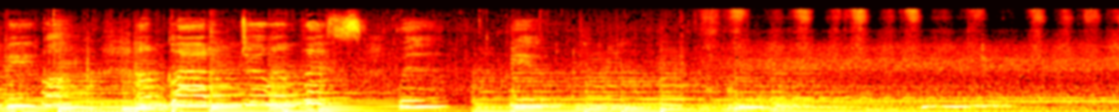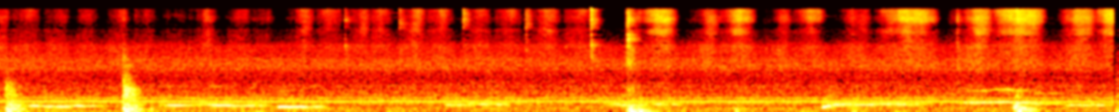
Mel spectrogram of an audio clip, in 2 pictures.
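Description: A sung intro song with acoustic guitar ends about four seconds in. Then a paint roller rubs back and forth as it spreads paint across a bare metal bus floor, over a steady faint hum.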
